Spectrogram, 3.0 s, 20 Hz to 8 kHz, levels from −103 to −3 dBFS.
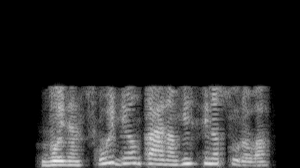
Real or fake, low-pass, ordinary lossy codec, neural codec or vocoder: fake; 7.2 kHz; AAC, 16 kbps; codec, 16 kHz, 4 kbps, FreqCodec, smaller model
